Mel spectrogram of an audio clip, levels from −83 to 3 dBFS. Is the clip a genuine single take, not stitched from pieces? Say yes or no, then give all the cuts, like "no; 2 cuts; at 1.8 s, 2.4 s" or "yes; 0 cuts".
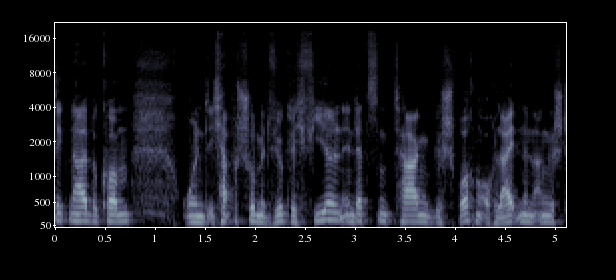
yes; 0 cuts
